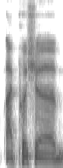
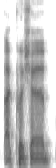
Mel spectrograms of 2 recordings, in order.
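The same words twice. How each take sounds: The two takes are said the same way.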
